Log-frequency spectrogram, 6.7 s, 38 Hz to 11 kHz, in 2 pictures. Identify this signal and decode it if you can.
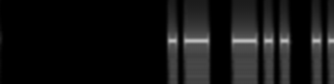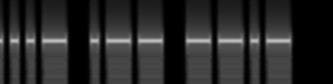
Morse code, heard as a keyed tone, about 18 wpm, 700 Hz. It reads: AD4WQ
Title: Speed Racing - USA Call Signs 15wpm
